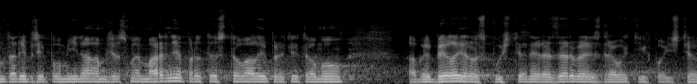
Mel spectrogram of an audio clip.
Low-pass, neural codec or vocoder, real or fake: 14.4 kHz; vocoder, 48 kHz, 128 mel bands, Vocos; fake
